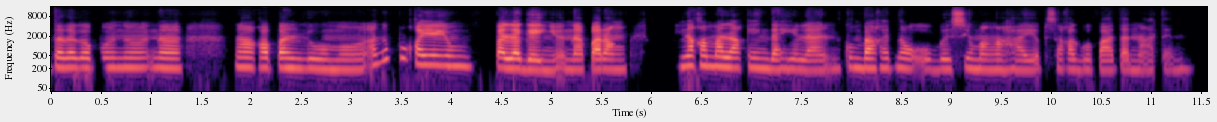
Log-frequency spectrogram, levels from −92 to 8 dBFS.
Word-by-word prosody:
talaga 215 -2 +1
po 220 +1 -7
na 215 0 -5 0.9
nakakapanlumo. 205 -4 0
Ano 325 +9 -4
po 435 - -4
kaya 265 -5 +5
yung 245 -2 -5 0.2
palagay 200 -4 +7
niyo 175 - -6
na 190 0 +2
parang 190 0 +3 0.4
pinakamalaking 230 -3 +1
dahilan 190 -1 -3
kung 215 0 -9
bakit 210 0 +2
nauubos 195 -2 -7 0.2
yung 200 -2 -7
mga 190 0 -4
hayop 180 0 -7
sa 195 - -7
kagubatan 185 -1 -4
natin? 190 +1 -15
205 Hz, 120 wpm, -22 LUFS, 190-220 Hz, 0.9 s, palagay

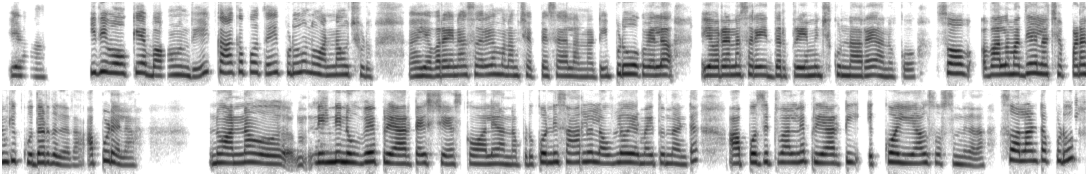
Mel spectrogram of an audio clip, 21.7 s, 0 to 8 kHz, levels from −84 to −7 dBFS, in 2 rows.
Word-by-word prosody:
Yeah! 250 -4 -8 0.5
ఇది 380 +2 +4
okay, 335 +1 0
బావుంది. 270 -2 -2 0.2
కాకపోతే 360 -2 -1
ఇప్పుడు 345 0 -5
నువ్వన్నావు 295 -2 -1
చూడు. 265 -4 -8 0.4
ఆ! - - -4 0.2
ఎవరైనా 275 +2 0
సరే 290 +1 -2
మనం 275 -2 -4
చెప్పేసేయాలన్నట్టు. 250 -2 -6
ఇప్పుడు 310 +5 -1
ఒకవేళ 285 -1 +1 0.5
ఎవరైనా 285 +1 +3
సరే! 285 -2 +2
ఇద్దరు 260 +1 -3
ప్రేమించుకున్నారే 265 0 0
అనుకో. 235 -2 -8 0.3
సో 345 - +4 0.4
వాళ్ళ 295 +1 +5
మధ్య 325 +3 +2
ఇలా 315 -1 +3
చెప్పడానికి 310 +4 +1
కుదరదు 290 -2 +2
కదా! 220 0 -10
అప్పుడెలా? 270 -7 -1 0.8
నువ్వన్నావు 290 +1 +3 0.5
నిన్ని 310 +2 +6
నువ్వే 300 +1 +5
ప్రియారిటైజ్ 280 0 +3
చేసుకోవాలి 255 0 -2
అన్నప్పుడు. 240 0 -6
కొన్నిసార్లు 310 +1 +2
లవ్‌లో 285 +2 0
ఏమైతుందంటే 275 0 -3 0.4
ఆపోజిట్ 300 +1 +1
వాళ్ళనే 300 +2 +1
ప్రియారిటీ 290 +1 +1 0.2
ఎక్కువ 260 +5 +3
ఇయాల్సి 280 +1 -1
వస్తుంది 260 -3 -7
కదా! 210 0 -7 0.2
సో - - -10
అలాంటప్పుడు 355 0 +1
285 Hz, 125 wpm, -23 LUFS, 265-310 Hz, 0.8 s, నిన్ని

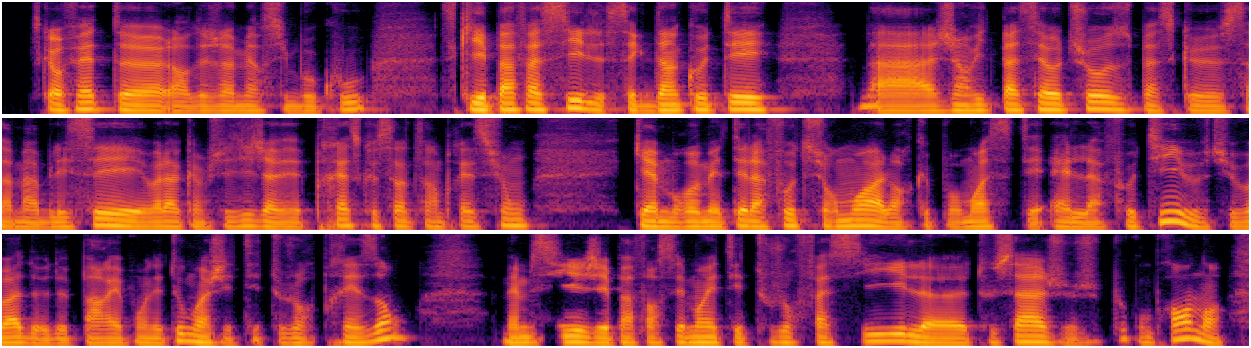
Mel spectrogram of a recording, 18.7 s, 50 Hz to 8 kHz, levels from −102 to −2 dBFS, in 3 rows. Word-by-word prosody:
Parce - - -17
qu'en 115 - +4
fait, 135 -1 +1
heu, - - +5
alors 100 -2 0
déjà, 100 +1 -3
merci 100 0 -6
beaucoup. 100 - -4 0.4
Ce - - -11
qui 130 - +5
est - - +9
pas 125 0 +5
facile, 130 +1 +3
c'est 110 - -2
que - - -5
d'un 115 +2 +5
côté, 125 +2 +4 0.4
bah 100 - +2
j'ai 105 +3 -2
envie 110 +1 0
de - - -20
passer 120 +2 +2
à - - +8
autre 120 -1 +2
chose 135 -4 +2
parce 105 -5 -6
que 100 -2 -3
ça 100 +2 -5
m'a 95 -1 -3
blessé 100 +5 -2
et 120 -5 +4
voilà, 105 +1 +1
comme 100 -2 -8
je 90 - -14
t'ai 105 - -7
dit 115 +2 -3
j'avais 100 -4 -1
presque 125 +5 -3
cette 110 -4 -5
impression 105 +5 -4 0.5
qu'elle 110 -2 +4
me 100 - -2
remettait 105 +2 +1
la 105 -2 +3
faute 120 +2 -2
sur 115 -1 -5
moi 120 +1 +4
alors 95 -4 +1
que - - -10
pour 95 - -8
moi, 105 0 +1
c'était 90 -3 -9
elle 100 -3 -1
la 95 -1 -3
fautive, 150 - 0
tu 95 - -9
vois? 105 +2 +3
De 95 -3 -4
de 90 - -4
pas 95 +2 -4
répondre 95 +1 -3
et 95 - -4
tout, 145 - -1
moi, 120 -4 +2
j'étais 90 -4 -8
toujours 100 -1 -7
présent, 170 - 0 0.5
même 105 +1 0
si 115 +3 +1
j'ai 105 -1 +2
pas 100 - -3
forcément 110 +2 -2
été 110 - -2
toujours 110 -2 -8
facile, 130 +5 +1
heu, 95 -2 +3
tout 100 - -13
ça, 120 +3 +4
je 105 -5 -9
je 100 +7 -14
peux 180 - -10
comprendre, 175 - +1
105 Hz, 265 wpm, -23 LUFS, 100-120 Hz, 0.5 s, est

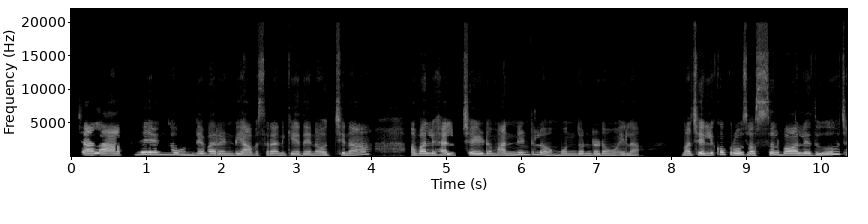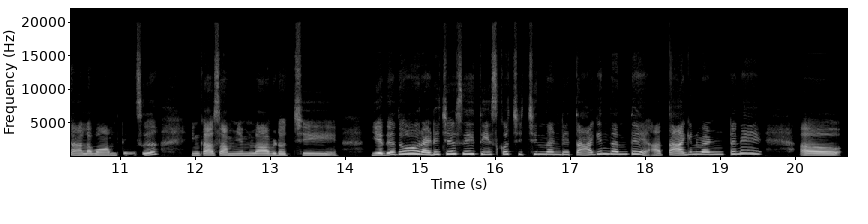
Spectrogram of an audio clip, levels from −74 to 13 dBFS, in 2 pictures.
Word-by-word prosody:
చాలా 250 +2 +5 0.2
ఆప్యాయంగా 285 +3 0
ఉండేవారండి. 235 -2 -1
అవసరానికి 230 +2 -4
ఏదైనా 220 +1 -4
వచ్చినా 220 +2 -3 0.9
వాళ్ళు 240 0 +3
హెల్ప్ 220 +2 +1
చేయడం 225 -2 +1
అన్నింటిలో 280 +3 -1 0.2
ముందుండడం 220 0 -2 0.2
ఇలా. 195 -2 -5 0.6
మా 230 - +1
చెల్లికి 255 +3 +2
ఒకరోజు 260 -1 +1
అస్సలు 260 +5 -1
బాలేదు. 230 -3 +2 0.3
చాలా 225 -2 0
వామిటింగ్స్. 230 +4 -3 0.6
ఇంకా 235 0 -1
ఆ - - +1
సమయంలో 225 +2 0
ఆవిడ 225 -1 0
వచ్చి 230 +3 -5 0.9
ఏదేదో 285 +9 +4 0.3
రెడీ 300 +2 +4
చేసి 400 0 +3 0.2
తీసుకొచ్చి 360 +3 -2
ఇచ్చిందండి. 335 -1 -2 0.2
తాగింది 370 +10 0
అంతే. 360 +2 -1 0.2
ఆ - - +1 0.2
తాగిన 265 +6 +2
వెంటనే 330 +8 -2 0.8
ఆహ్ 220 -1 +3
240 Hz, 100 wpm, -19 LUFS, 225-290 Hz, 0.9 s, చాలా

